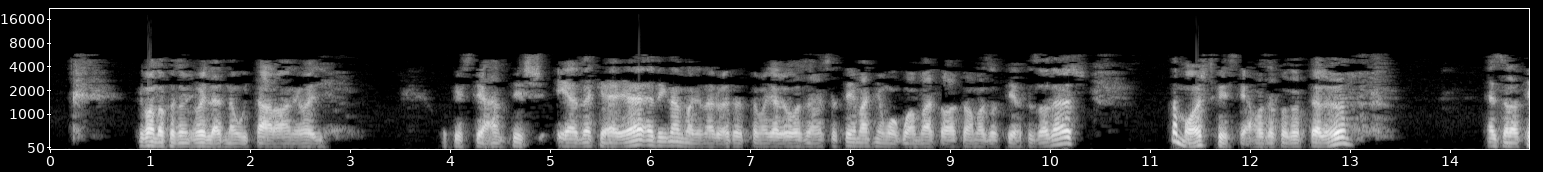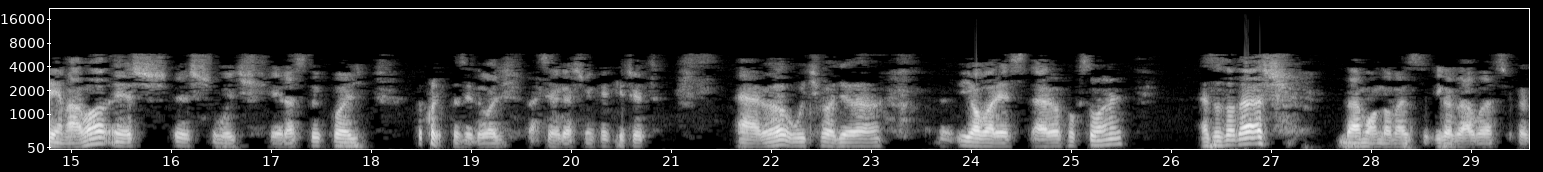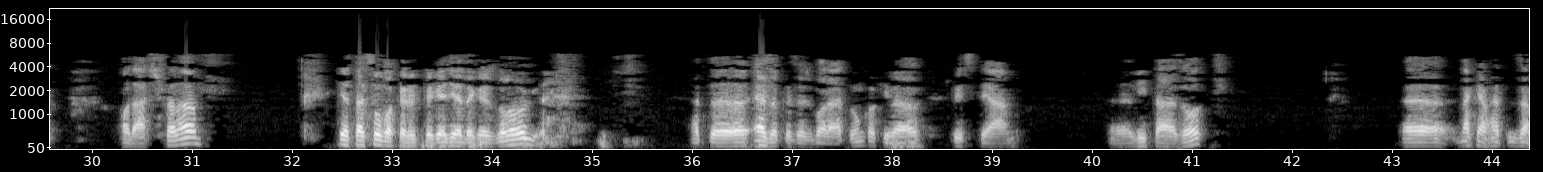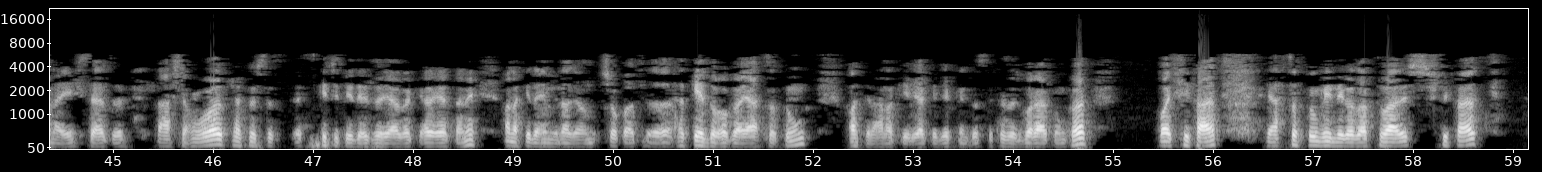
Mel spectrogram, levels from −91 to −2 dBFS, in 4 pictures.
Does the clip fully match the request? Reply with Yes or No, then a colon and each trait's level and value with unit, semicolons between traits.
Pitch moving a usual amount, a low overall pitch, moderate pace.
No: wide, 6.0 semitones; low, 105 Hz; average, 115 wpm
